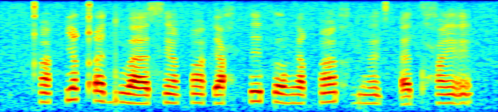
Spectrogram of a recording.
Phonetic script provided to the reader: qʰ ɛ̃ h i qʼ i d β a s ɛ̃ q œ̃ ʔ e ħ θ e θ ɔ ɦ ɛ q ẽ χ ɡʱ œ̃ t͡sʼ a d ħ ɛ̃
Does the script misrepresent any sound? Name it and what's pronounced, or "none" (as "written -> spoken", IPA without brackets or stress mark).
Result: none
